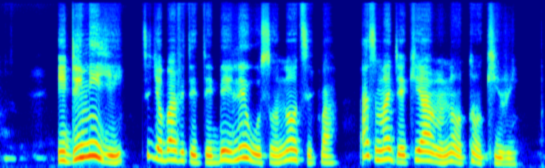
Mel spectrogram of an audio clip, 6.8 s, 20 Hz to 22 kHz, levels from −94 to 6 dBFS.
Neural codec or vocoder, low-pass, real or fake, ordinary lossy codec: autoencoder, 48 kHz, 32 numbers a frame, DAC-VAE, trained on Japanese speech; none; fake; none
